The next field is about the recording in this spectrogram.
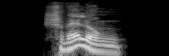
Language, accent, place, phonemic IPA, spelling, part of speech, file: German, Germany, Berlin, /ˈʃvɛlʊŋ/, Schwellung, noun, De-Schwellung.ogg
- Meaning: swelling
